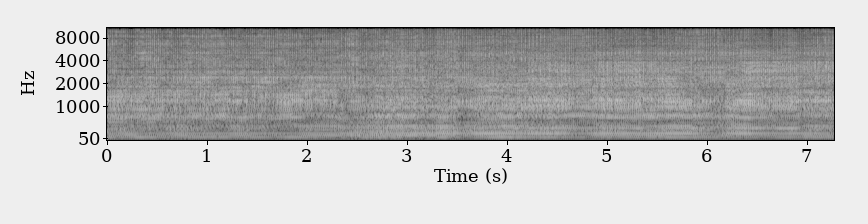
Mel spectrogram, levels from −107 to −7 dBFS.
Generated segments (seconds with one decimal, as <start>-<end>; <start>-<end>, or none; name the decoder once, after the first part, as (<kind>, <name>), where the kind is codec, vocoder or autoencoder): none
